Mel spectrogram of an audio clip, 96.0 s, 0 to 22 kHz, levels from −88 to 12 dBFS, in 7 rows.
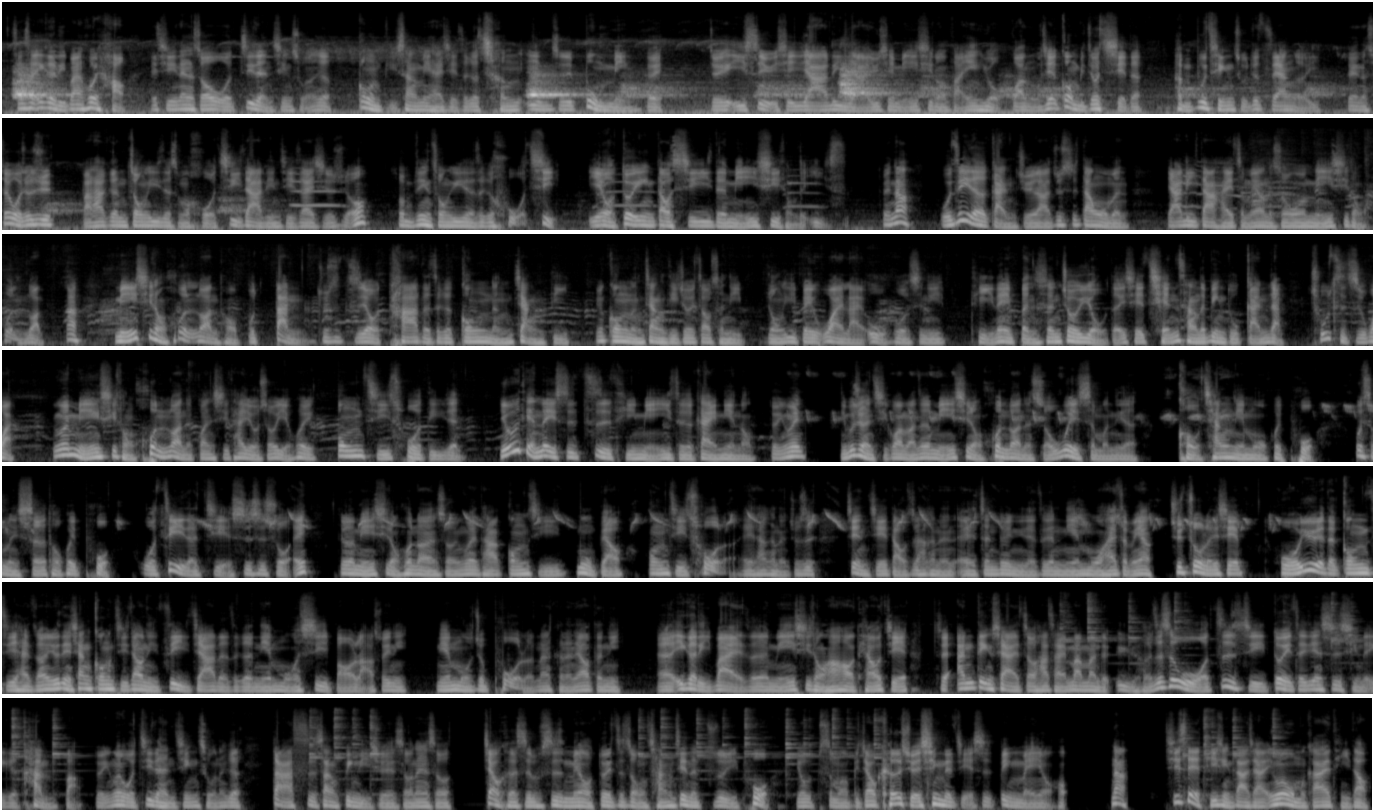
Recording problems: animal sounds; loud; throughout; 6 dB below the speech

